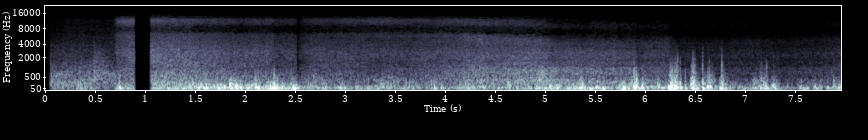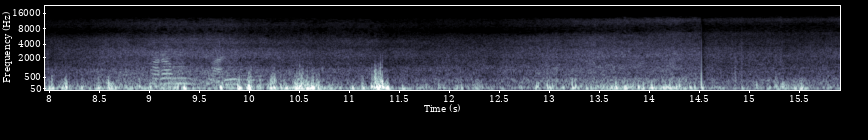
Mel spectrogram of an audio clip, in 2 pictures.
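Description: Waves crash and surge over rocks close by, outdoors in gusty wind.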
